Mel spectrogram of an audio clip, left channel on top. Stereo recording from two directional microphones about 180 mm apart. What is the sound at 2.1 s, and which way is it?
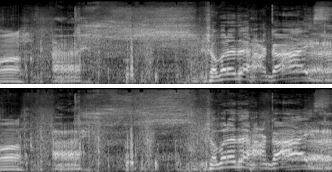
Speech, 10° left (ahead or behind).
